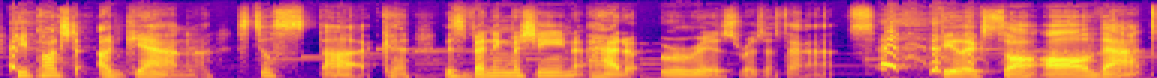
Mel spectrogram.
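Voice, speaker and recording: Male streamer, comedic fanfic read, wildly swinging pitch, unhurried delivery. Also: vocal fry. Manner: animated, playful storytelling with sudden shouts. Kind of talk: comedic fan fiction reading.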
